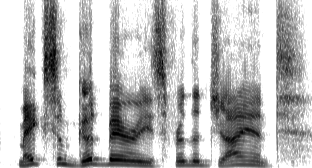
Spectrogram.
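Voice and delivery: yelling in a put-on voice. Calling out in character across a fight toward a giant: yelling in character. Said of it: "I'm gonna yell out".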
